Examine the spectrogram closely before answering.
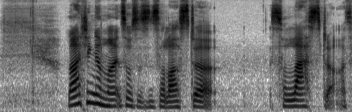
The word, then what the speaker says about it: Solasta: Lighting and light sources in Solasta, that's how they pronounce it, Solasta.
